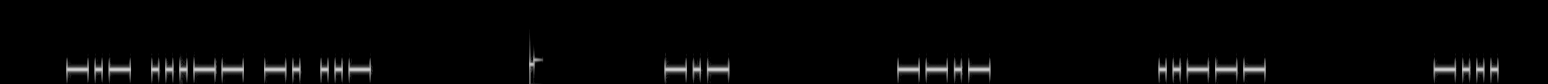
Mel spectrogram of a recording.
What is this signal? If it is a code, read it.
Morse code, heard as a keyed tone, about 17 wpm, spaced as for 7 wpm, 700 Hz. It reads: K3NU KQ2B
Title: USA Call Signs - 4 Characters - 8x Character Spacing - 17wpm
